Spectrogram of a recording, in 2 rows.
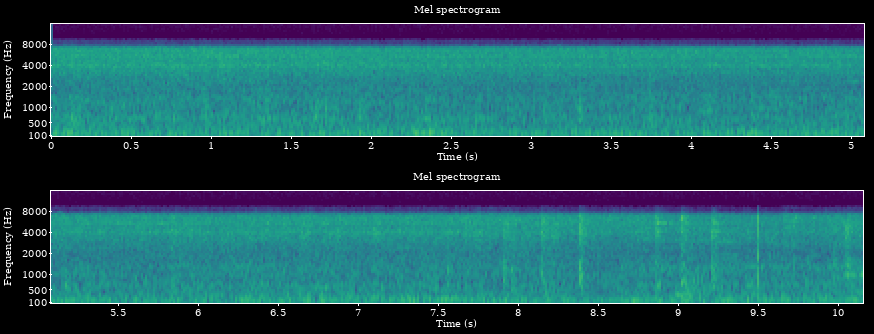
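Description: Narrow-gauge park train running behind a 4-4-0 steam locomotive: a steady rumble of the wheels on the rails, with a run of sharp clicks and clacks in the last couple of seconds.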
